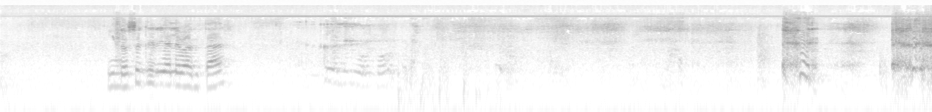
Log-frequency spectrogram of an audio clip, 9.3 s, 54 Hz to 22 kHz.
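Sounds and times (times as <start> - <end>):
speech: 1.1 - 2.4
person coughing: 7.8 - 9.3.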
